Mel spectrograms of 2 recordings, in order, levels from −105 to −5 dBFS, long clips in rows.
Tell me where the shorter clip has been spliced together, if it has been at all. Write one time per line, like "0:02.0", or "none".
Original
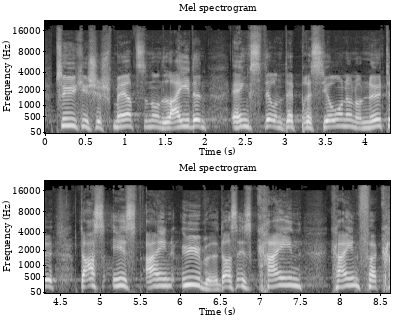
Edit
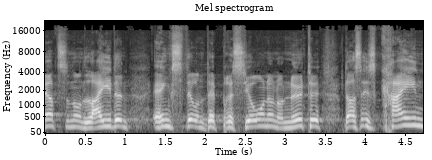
0:03.7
